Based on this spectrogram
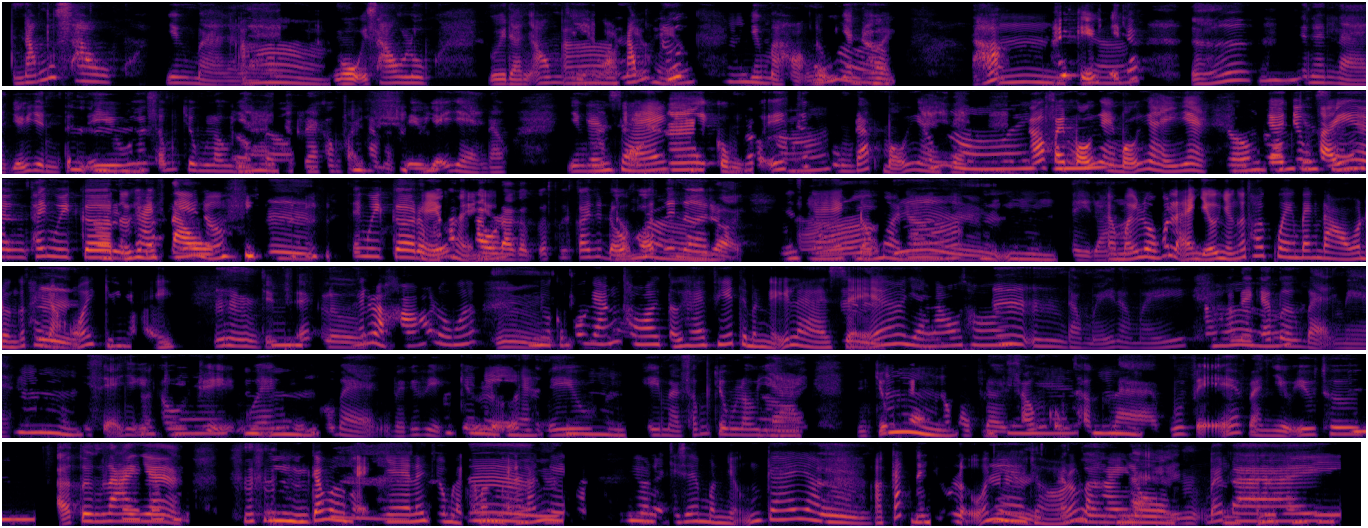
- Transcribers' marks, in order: other background noise; tapping; distorted speech; chuckle; unintelligible speech; chuckle; chuckle; unintelligible speech; chuckle
- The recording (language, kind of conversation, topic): Vietnamese, unstructured, Làm thế nào để giữ lửa yêu thương khi sống chung lâu dài?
